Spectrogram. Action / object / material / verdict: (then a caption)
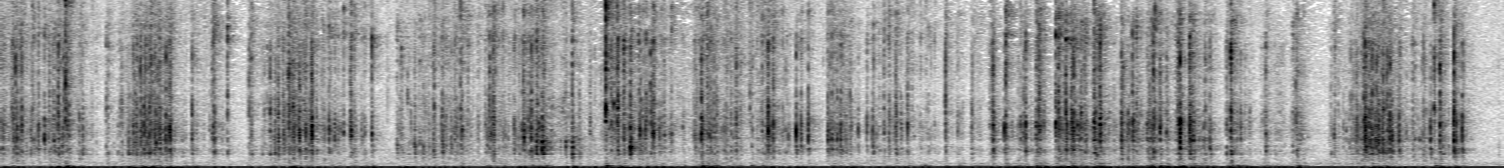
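tap / mechanical computer keyboard with plastic keycaps / plastic / none. Both hands type with their fingertips on a full-size backlit mechanical computer keyboard with plastic keycaps. A steady, continuous stream of quick, short clacks lasts throughout, with a constant low hum underneath.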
